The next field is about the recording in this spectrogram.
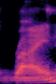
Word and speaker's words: Rein: It's Rein. It rhymes with wine.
